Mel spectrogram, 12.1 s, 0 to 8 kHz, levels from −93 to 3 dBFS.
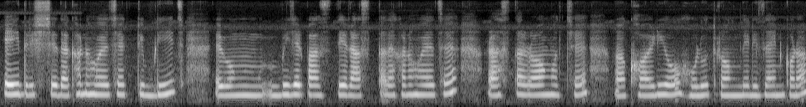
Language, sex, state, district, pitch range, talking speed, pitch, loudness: Bengali, female, West Bengal, Dakshin Dinajpur, 225-245 Hz, 115 wpm, 235 Hz, -19 LUFS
